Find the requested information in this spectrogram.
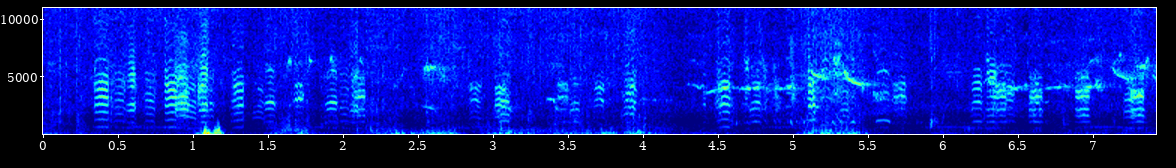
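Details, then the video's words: Zebra finches in a cage aviary, including a white one, chirping with soft nasal notes over a good deal of low rumbling and knocking noise. "Cute Zebra Finches in Aviary | Relaxing Bird Chirping Sounds"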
